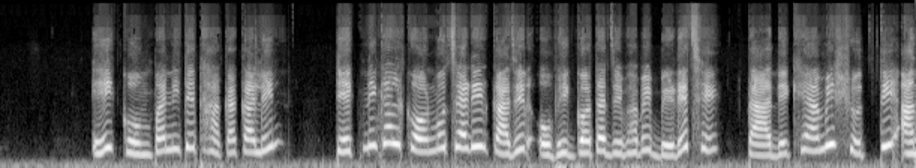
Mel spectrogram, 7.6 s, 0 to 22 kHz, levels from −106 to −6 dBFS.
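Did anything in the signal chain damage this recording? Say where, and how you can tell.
Yes, at the codec stage, throughout. The speech sounds hoarse and grainy, likely from Opus compression in its hybrid mode at a low rate near 16 kbps. The encoder fills bit-starved upper bands with noise, so a spectrogram shows grainy, smeared texture up to about 20.2 kHz, without holes.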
